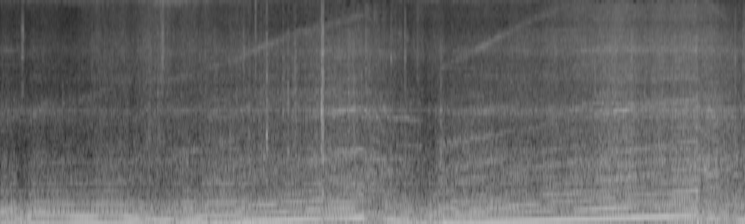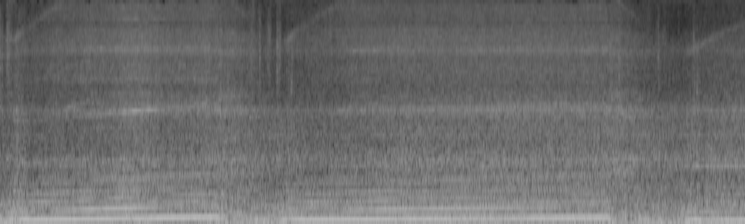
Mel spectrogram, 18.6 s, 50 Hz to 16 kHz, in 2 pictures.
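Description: Nissan RB20DET turbocharged straight-six heard from inside the cabin of a 1989 Laurel, accelerating through the gears of its 5-speed manual. The engine pitch climbs in each gear and drops sharply at each upshift, about every three to four seconds.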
